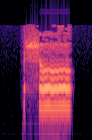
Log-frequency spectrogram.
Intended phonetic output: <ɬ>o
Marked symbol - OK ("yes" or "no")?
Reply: yes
